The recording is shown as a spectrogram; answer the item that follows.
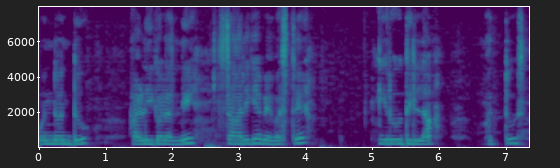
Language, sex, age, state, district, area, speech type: Kannada, female, 18-30, Karnataka, Chitradurga, rural, spontaneous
